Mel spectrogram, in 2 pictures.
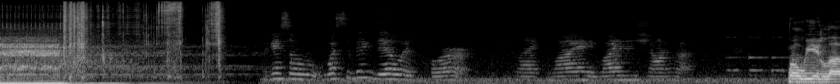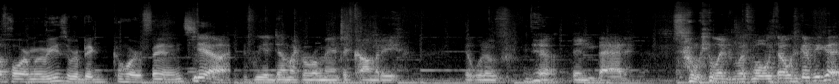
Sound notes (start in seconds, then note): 0.4 film whirring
